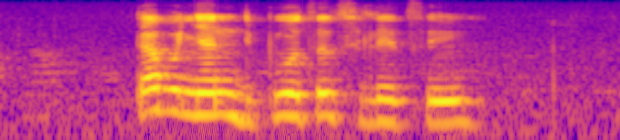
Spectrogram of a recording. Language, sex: Southern Sotho, female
